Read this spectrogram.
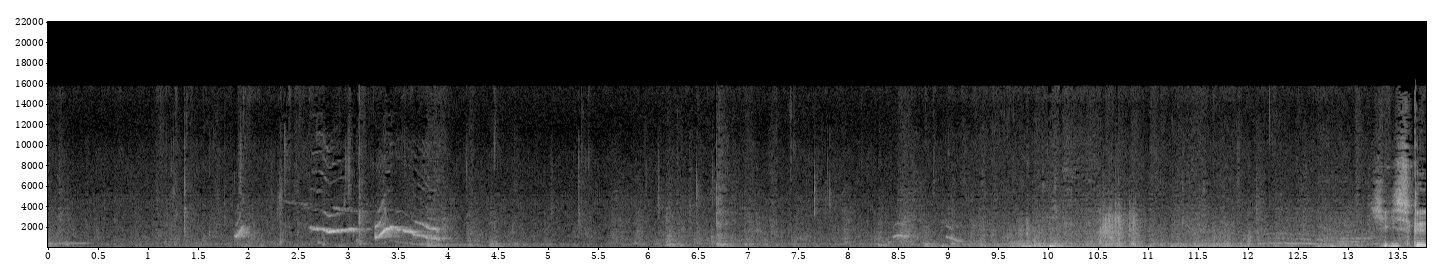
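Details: Irish Setter puppies, nine days old, feeding while their mother comes in to check on them, October 2016; a few brief high squeaks early on, then shuffling, bumps and handling noise.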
